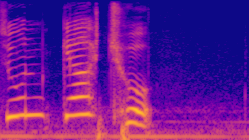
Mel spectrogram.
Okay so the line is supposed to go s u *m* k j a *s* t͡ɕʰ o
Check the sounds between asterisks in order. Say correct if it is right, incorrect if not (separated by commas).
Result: incorrect, incorrect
